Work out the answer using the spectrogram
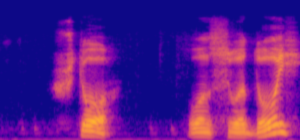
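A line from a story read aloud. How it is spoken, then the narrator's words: Frightened exclamation. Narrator (Russian): испуганно воскликнул Роузен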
